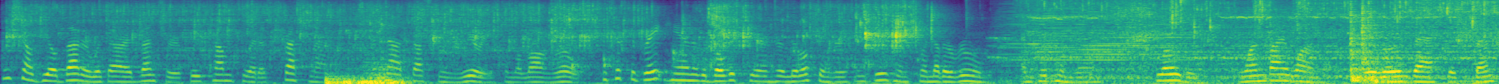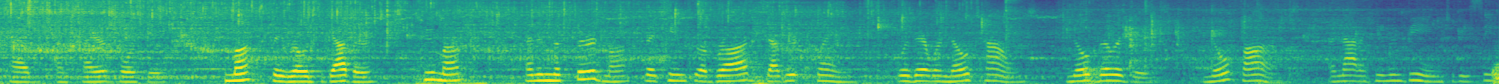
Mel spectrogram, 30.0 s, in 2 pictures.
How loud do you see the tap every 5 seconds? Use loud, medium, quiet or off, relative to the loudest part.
medium, medium, loud, loud, medium, medium.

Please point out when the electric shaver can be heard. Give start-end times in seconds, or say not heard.
9.9-12.1.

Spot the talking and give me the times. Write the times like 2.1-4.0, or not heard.
0.0-29.9.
